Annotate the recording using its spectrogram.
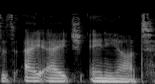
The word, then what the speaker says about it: Ahnert: So this really beautiful looking book, Beeswax Alchemy by Petra Ahnert, we think her name is pronounced, it's Ahnert, is certainly a gift for every beekeeper, a gift book for every beekeeper, or bee lover for that matter.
